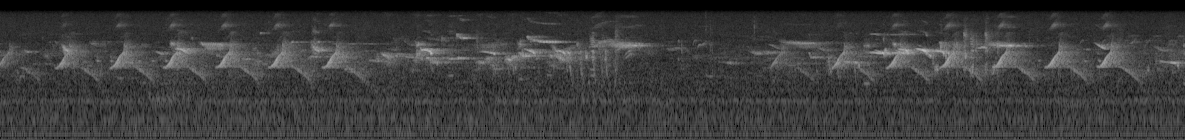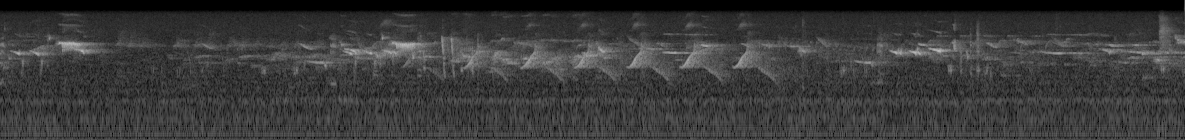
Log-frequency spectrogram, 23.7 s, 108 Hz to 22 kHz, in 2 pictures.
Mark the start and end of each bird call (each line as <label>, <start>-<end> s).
Northern Cardinal (Cardinalis cardinalis), 0.0-3.7 s
Red-billed Leiothrix (Leiothrix lutea), 3.7-5.8 s
Northern Cardinal (Cardinalis cardinalis), 7.5-11.4 s
Northern Cardinal (Cardinalis cardinalis), 14.8-20.0 s
Apapane (Himatione sanguinea), 22.3-23.7 s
